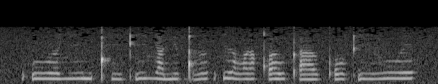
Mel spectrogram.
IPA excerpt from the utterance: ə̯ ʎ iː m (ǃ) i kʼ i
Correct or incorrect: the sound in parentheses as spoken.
incorrect: ǃʰ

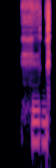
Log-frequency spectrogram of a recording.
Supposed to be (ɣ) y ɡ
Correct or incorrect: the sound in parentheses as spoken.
incorrect: h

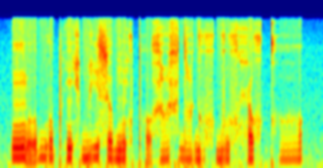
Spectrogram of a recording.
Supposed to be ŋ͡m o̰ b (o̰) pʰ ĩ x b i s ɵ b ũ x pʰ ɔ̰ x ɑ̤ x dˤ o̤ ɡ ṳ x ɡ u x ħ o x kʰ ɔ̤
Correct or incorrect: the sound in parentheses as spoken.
incorrect: o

